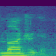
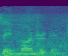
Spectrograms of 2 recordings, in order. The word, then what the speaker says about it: Mondragon: name is easiest pronounce Mondragon okay I heard Mondragon yesterday everybody sure was Mondragon just to make sure he's just a spell if you say falling dragon Mondragon well because I don't want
